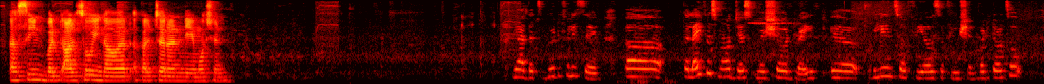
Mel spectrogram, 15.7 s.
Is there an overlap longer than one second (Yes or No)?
No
